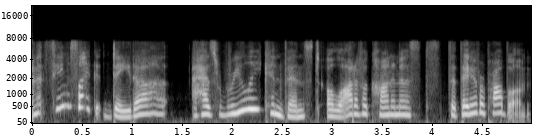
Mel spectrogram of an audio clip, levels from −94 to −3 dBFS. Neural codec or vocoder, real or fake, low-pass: codec, 16 kHz in and 24 kHz out, 0.8 kbps, FocalCodec, streaming, 65536 codes; fake; 7.2 kHz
